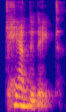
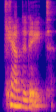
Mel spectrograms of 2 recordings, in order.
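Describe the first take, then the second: First: The first D sound is pronounced. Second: The same.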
